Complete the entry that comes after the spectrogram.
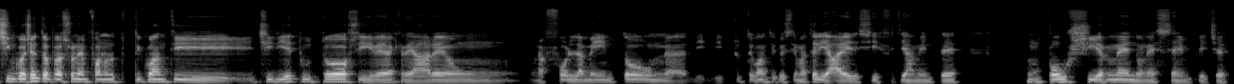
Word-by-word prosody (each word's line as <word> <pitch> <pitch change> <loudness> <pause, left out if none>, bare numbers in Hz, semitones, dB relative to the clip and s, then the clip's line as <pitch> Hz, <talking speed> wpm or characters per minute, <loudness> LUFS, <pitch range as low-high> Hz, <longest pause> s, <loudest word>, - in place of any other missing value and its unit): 500 140 +2 +6
persone 115 0 +3
fanno 115 -1 0
tutti 115 - -11
quanti 115 0 +2
i 105 -3 -2
CD 115 +1 -2
e 130 0 0
tutto, 120 +1 +6
si 110 -4 -4
viene 100 0 +2
a - - -11
creare 100 0 0
un 95 -3 -7 0.2
un - - -26
affollamento, 105 +2 -3
un 95 -4 -7
di - - -20
di 95 - -21
tutti 110 +1 -15
quanti 105 -1 -5
questi 100 +1 -10
materiali 100 -1 +1
e, - - -7
sì, - - -10
effettivamente, 95 +2 -6 0.7
un 105 -1 -8
po' 115 0 +5
uscirne 110 -1 0
non 95 -2 -4
è 95 - -4
semplice. 90 -2 -8
105 Hz, 155 wpm, -25 LUFS, 100-115 Hz, 0.7 s, 500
